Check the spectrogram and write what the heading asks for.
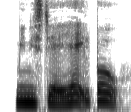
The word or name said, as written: ministerialbog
